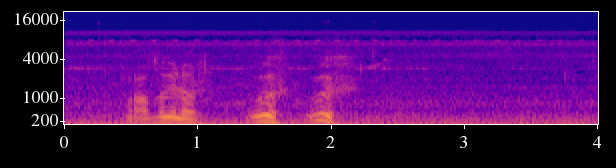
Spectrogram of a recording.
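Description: Steady insect chirring with a faint, even high tone, continuing throughout. A man's voice says a few short words in the first half.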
